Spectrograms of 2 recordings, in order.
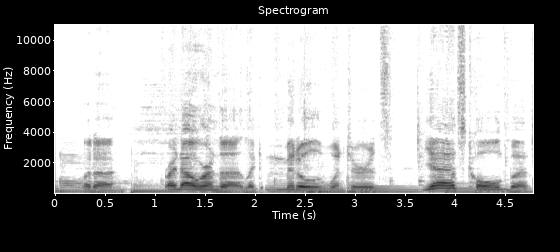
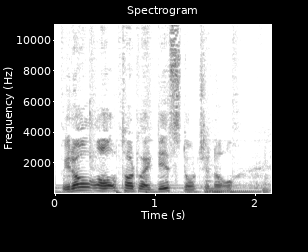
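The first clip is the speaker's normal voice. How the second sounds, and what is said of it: Put-on Minnesota accent. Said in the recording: “I live in Minnesota, which, yes, surprisingly, I don't have an accent.”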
